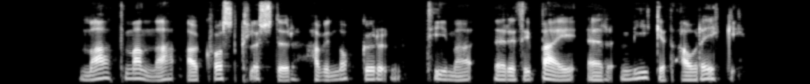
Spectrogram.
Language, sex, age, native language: Icelandic, male, 30-39, Icelandic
